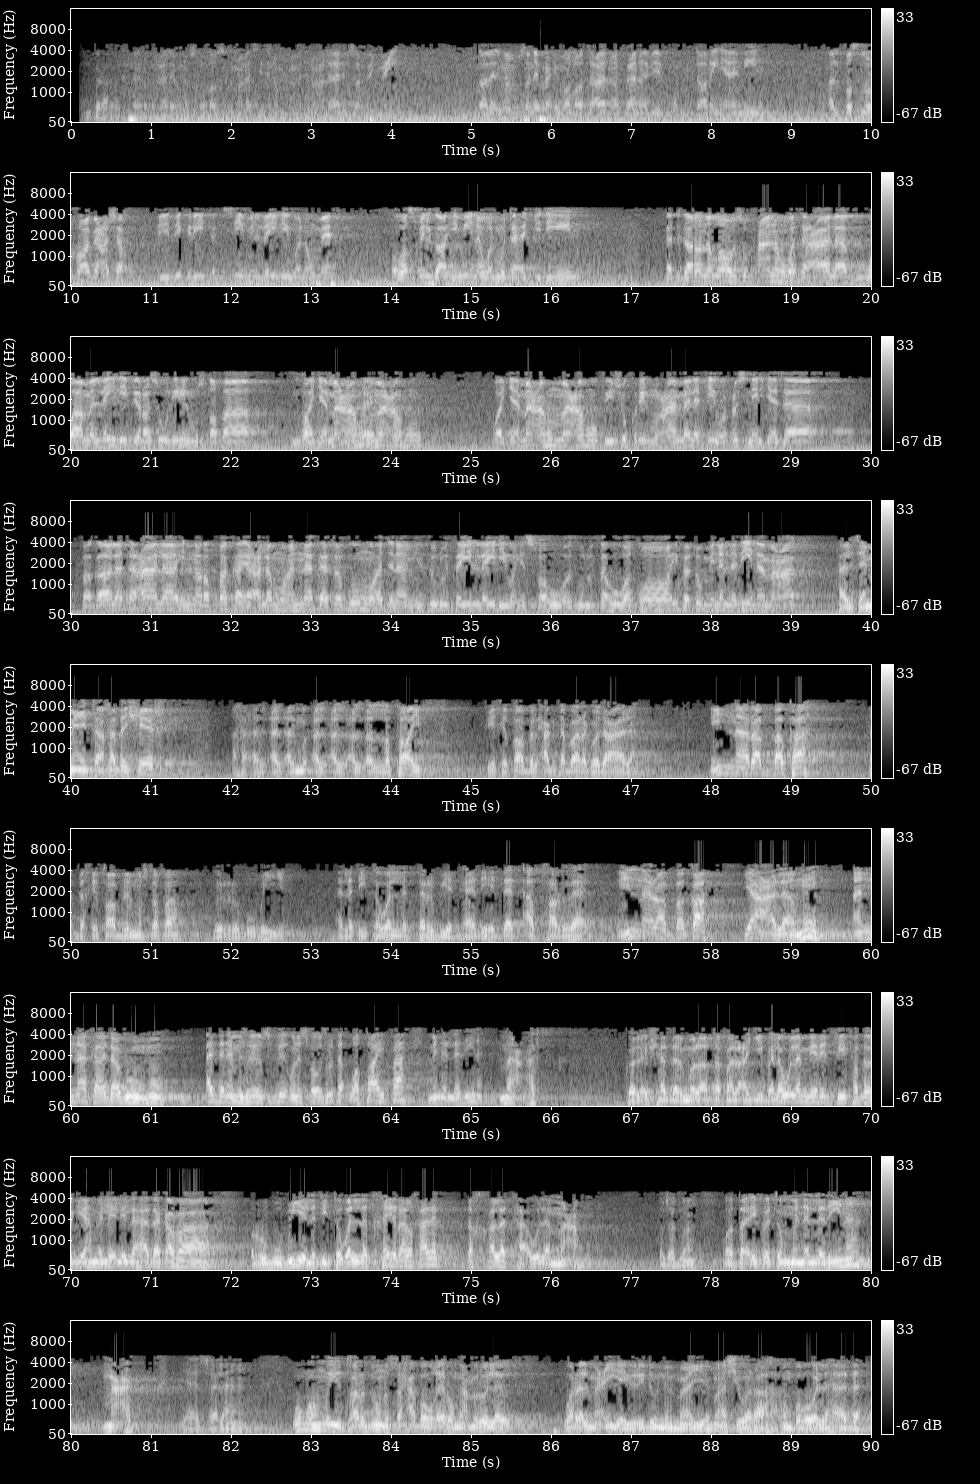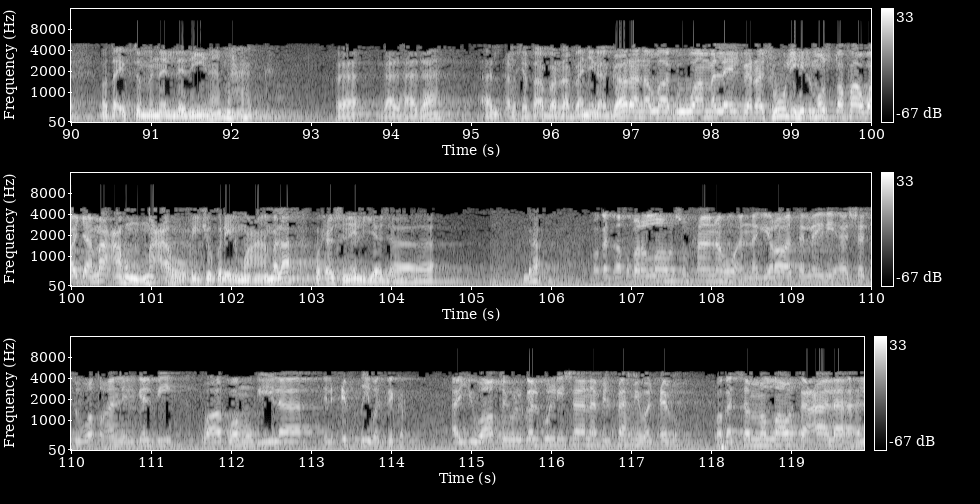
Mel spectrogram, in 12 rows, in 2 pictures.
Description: قراءة بتأمل وشرح لمعاني كتاب قوت القلوب للشيخ: أبي طالب المكي ضمن دروس الدورة التعليمية الخامسة عشرة بدار المصطفى 1430هجرية.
